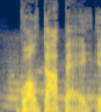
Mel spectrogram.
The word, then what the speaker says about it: Gualdape: The Gualdape, I believe it seems like eventually became... – Guadalupe? – Yes. – Yeah. – Gualdape is the Spanish pronunciation, but it's presumably named after the local Wale tribe, is the pronunciation that I've seen historians say.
